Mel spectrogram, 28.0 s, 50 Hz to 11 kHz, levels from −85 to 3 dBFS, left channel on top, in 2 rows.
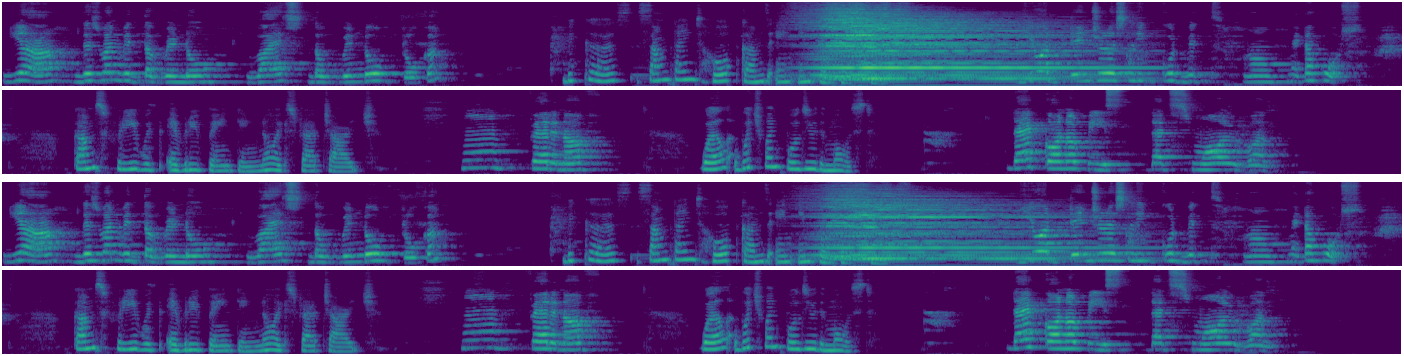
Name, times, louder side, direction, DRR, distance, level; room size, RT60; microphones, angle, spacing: voice 1, 0.0-4.5 5.5-5.7 10.1-14.1 18.6-20.1 23.2-23.5 24.0-26.8, right 1 dB, 30° right, 0.9 m, -36 dB
voice 2, 5.6-9.1 14.7-17.7 21.0-22.6, right 1 dB, 10° right, 0.5 m, -38 dB
sound 1, 7.9-11.6, left 5 dB, 60° left, 0.7 m, -29 dB
2.4 x 2.0 x 2.7 m
head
